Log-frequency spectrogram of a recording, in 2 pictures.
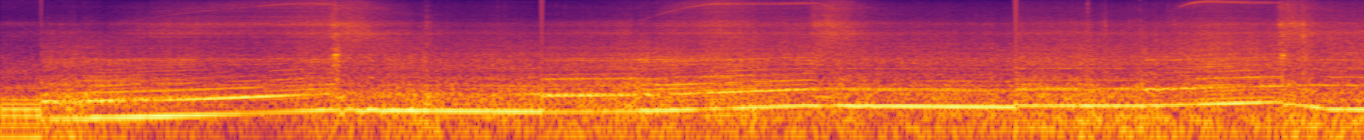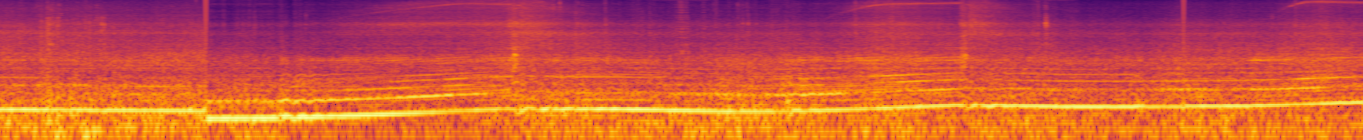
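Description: Turbocharged Mazda Miata's four-cylinder engine, heard from inside the cabin, pulling hard under full throttle in repeated boost and turbo-lag test runs. The engine note climbs steadily with the revs, holds, then drops back, several times over.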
